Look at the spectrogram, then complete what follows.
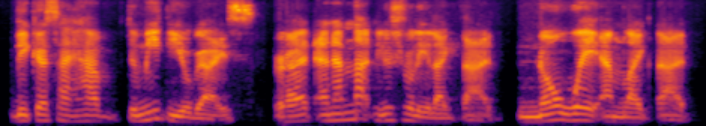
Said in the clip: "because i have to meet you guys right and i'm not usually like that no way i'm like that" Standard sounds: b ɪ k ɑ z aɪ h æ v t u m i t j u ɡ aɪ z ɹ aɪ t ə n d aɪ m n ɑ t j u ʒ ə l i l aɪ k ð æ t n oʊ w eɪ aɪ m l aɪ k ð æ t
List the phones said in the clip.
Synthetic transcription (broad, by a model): b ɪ k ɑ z aɪ h æ v t u m i t j u ɡ aɪ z ɹ aɪ t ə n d aɪ m n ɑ t j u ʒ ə l i l aɪ k ð æ t n oʊ w eɪ aɪ m l aɪ k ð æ t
